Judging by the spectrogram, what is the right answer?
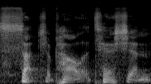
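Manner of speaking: acted talking through gritted teeth. Retelling what Mom said as she turned to Dad, imitating clenched-teeth talk. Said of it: "with her teeth clenched".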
